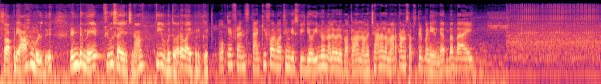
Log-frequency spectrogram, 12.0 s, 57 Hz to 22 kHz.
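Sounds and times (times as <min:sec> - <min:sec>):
speech: 0:00.0 - 0:09.8
film projector clatter: 0:10.2 - 0:12.0.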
